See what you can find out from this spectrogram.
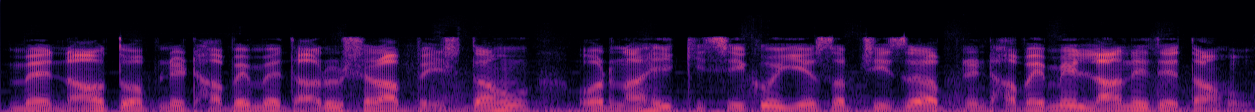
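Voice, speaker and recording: A man's voice: on the low side, lively intonation, moderate pace, lightly acted. Man playing a humble village eatery owner, dull recording. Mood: earnest. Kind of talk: cartoon village tale acting. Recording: dull lo-fi track with music.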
